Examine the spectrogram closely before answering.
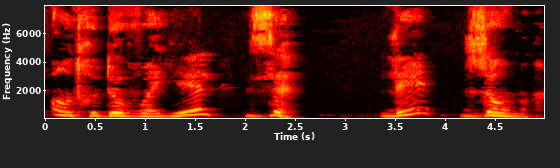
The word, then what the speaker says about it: hommes: entre deux voyelles les hommes je ne prononce pas le H je ne prononce pas le S les hommes les hommes le crayon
